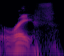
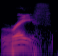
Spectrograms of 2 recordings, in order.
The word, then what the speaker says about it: Rafe: correction on a name for the Dragons It's Rafe so Rafe McConnell thank you Jeremy for the uh pronunciation check there interactive broadcast always fun love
